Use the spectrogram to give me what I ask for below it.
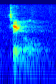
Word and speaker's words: Tcl: verified this is accurate, Tickle, TCL, tool command language. I watched videos from the annual conference, which is not called TickleCon for some reason. Make sure I was pronouncing it right, but it's Tickle.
